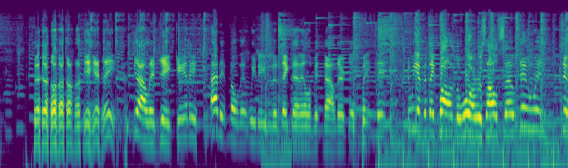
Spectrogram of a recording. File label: Cartoon Silly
